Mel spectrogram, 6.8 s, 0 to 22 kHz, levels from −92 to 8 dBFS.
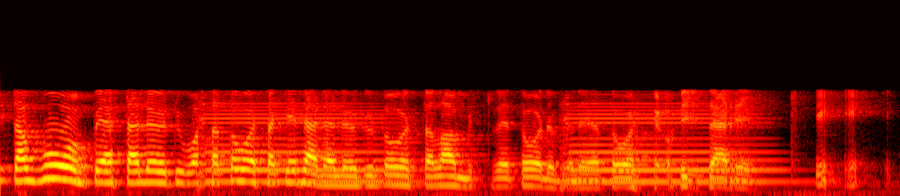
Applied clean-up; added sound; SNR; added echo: none; Bowed string instrument; 10 dB; none.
